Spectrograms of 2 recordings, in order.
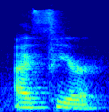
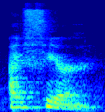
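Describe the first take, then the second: No difference in how they are said.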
